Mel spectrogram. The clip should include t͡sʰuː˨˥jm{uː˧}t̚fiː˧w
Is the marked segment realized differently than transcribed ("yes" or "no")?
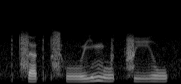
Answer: no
